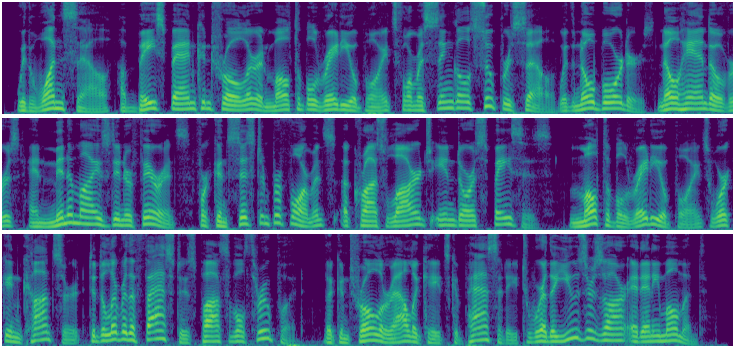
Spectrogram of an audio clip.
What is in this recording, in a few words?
Narration Male Corporate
